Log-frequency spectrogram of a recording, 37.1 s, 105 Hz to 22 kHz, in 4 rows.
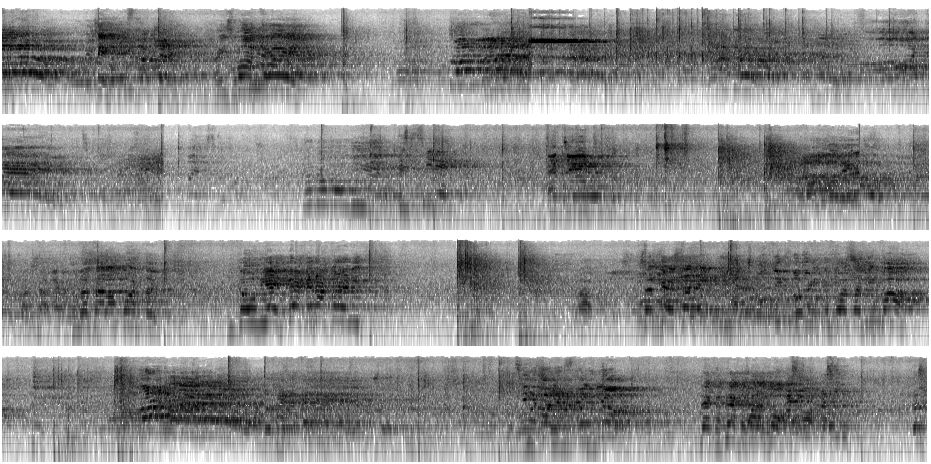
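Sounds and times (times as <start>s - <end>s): players shouting: 0.0s - 10.9s, 16.9s - 18.8s, 24.3s - 37.0s
man shouting: 4.4s - 5.9s, 29.1s - 30.9s
ball being kicked: 23.1s - 24.0s.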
